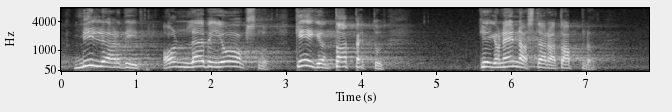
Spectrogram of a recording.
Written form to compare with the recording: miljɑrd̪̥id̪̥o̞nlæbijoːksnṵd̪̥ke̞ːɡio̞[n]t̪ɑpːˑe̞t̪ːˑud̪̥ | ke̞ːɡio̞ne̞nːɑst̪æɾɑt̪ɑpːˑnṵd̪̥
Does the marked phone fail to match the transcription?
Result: no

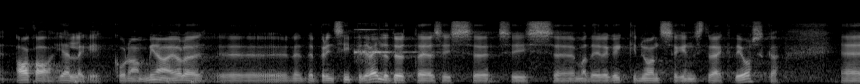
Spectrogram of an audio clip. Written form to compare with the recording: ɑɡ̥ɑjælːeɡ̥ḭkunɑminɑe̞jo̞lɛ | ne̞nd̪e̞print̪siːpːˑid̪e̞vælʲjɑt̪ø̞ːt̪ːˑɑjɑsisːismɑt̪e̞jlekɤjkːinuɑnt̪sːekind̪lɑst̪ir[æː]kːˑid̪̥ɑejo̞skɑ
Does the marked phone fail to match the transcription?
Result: no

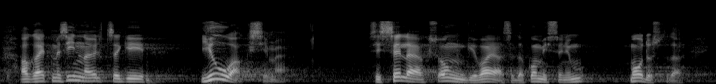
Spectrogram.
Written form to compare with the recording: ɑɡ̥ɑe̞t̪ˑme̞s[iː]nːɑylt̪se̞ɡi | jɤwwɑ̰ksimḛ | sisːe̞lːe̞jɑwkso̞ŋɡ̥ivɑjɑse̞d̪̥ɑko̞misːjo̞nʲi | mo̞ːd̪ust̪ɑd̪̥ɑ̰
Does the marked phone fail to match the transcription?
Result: yes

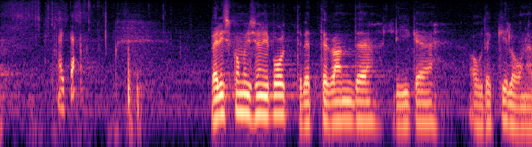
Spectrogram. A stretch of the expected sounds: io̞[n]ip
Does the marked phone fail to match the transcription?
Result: no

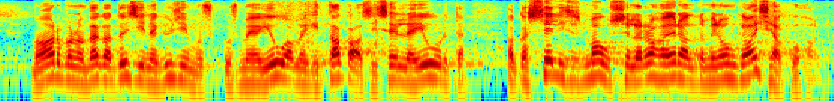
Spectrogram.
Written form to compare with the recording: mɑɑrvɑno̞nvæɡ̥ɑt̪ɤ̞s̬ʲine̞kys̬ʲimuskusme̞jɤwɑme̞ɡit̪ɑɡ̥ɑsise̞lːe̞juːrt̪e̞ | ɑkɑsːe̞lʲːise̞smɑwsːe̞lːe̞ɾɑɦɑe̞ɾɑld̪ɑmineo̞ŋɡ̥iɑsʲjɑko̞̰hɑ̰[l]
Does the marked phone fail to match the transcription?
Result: no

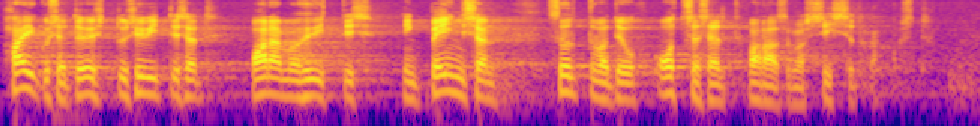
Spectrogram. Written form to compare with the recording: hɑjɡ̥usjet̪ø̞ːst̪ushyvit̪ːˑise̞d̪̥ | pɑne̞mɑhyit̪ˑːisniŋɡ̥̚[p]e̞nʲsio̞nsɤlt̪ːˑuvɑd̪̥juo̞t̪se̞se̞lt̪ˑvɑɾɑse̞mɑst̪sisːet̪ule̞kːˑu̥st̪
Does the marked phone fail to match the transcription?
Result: no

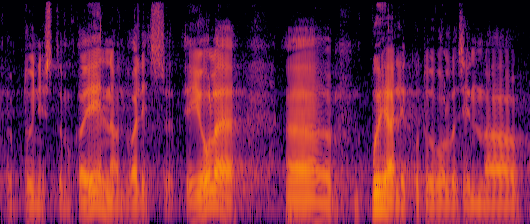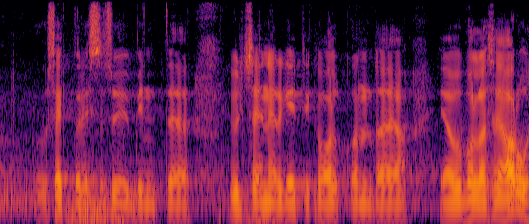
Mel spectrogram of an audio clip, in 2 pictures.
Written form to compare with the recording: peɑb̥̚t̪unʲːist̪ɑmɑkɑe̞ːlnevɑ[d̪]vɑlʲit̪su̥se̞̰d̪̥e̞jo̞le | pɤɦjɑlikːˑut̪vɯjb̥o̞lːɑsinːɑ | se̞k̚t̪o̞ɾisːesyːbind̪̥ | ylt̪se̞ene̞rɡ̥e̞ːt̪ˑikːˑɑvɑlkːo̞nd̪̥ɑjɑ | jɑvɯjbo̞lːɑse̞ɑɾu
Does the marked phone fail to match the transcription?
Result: no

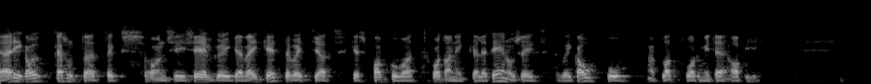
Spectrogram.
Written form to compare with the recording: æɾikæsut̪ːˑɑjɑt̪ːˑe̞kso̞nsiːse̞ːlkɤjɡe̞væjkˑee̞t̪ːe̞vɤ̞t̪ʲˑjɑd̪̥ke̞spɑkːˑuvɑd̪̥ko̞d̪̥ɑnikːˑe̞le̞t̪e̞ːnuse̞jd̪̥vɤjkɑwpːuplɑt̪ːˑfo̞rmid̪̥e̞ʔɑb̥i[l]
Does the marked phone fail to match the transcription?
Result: no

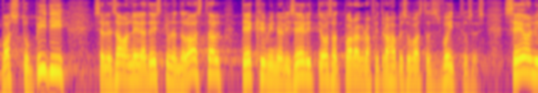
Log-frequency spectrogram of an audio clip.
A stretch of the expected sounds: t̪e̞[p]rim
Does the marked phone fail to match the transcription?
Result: yes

